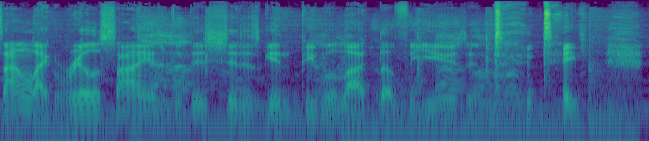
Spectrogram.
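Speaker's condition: No condition

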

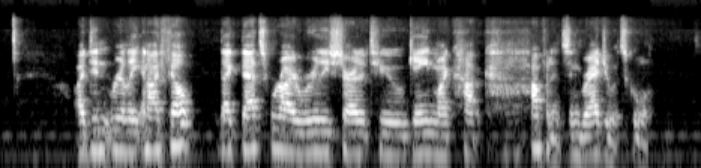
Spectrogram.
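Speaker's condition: No condition

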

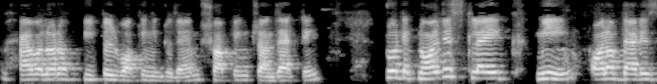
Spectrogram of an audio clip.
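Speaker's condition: No condition

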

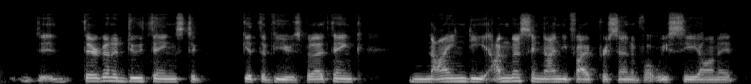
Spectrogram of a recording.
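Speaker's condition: No condition

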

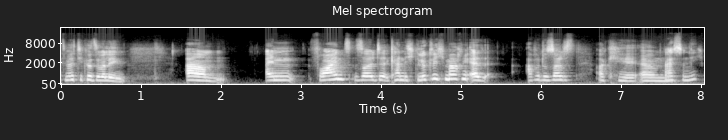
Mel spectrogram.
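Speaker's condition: No condition

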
